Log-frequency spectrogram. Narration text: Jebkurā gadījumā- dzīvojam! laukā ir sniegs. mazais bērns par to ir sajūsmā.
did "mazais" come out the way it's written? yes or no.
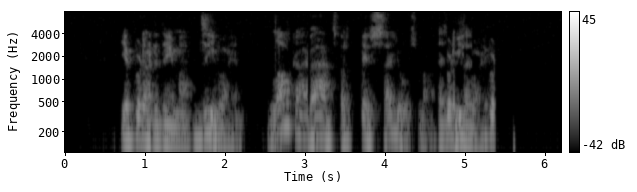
no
